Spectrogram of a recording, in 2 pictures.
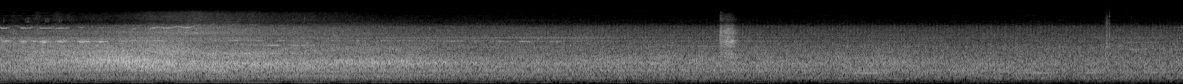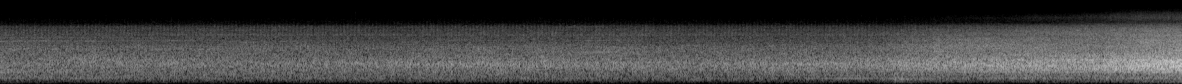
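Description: A slow freight train of container wagons behind a diesel shunting locomotive, rolling through a terminal. The wheels make a steady rumble and hiss on the rails, louder at the start, easing off in the middle and growing louder again near the end. A high intermittent beeping sounds in the first few seconds, and there is a single sharp knock about seven seconds in.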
